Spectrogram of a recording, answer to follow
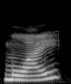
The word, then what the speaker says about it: Moai: people, and they're the ones who created the Moai. I think is how it's pronounced. I could Yeah. butcher that. I'm sorry if Yeah. I put it. No, you said it right. You said it the right. Moai.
